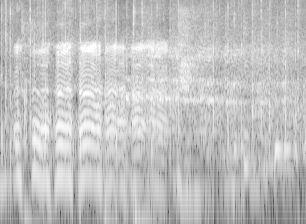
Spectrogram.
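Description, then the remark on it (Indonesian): An audience claps steadily for a couple of seconds, the dense patter of hands mixed with cheering voices and some laughter throughout. “Tepuk tangan dulu kalau begitu.”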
